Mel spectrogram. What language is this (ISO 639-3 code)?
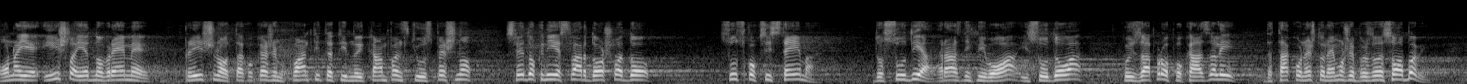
srp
